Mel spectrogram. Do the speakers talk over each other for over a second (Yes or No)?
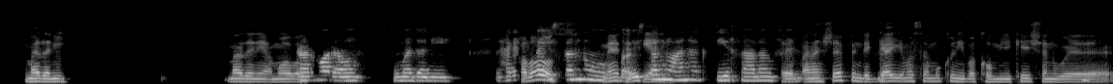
Yes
